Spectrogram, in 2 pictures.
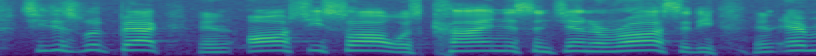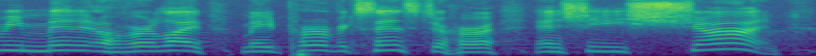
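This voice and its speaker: Bright and sharp in tone, a man's high-pitched, animated voice moves at a moderate pace with ordinary pitch variation and hardly any pauses. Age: 60s. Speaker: storyteller performer. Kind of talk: storytelling monologue.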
